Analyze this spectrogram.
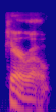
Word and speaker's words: Cairo: first snow, and about an American city spelled the same as Cairo, only pronounced Cairo.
